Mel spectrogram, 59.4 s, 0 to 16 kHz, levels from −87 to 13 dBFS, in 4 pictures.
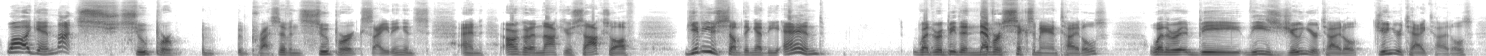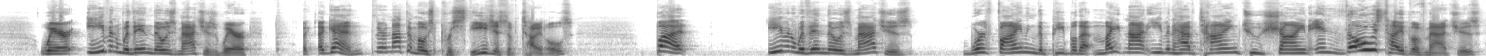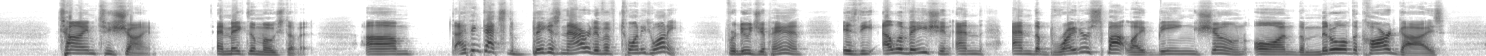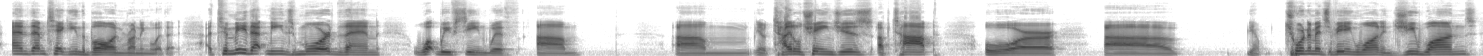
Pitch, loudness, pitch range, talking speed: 165 Hz, -19 LUFS, 140-220 Hz, 155 wpm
